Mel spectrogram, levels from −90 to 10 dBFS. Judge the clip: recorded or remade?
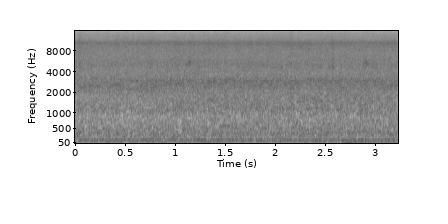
remade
